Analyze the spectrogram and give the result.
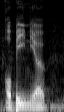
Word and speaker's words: Robinho: Similarly, the R on Brazilian names is actually an H pronunciation in Brazil. So Robinho is actually Obinho.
